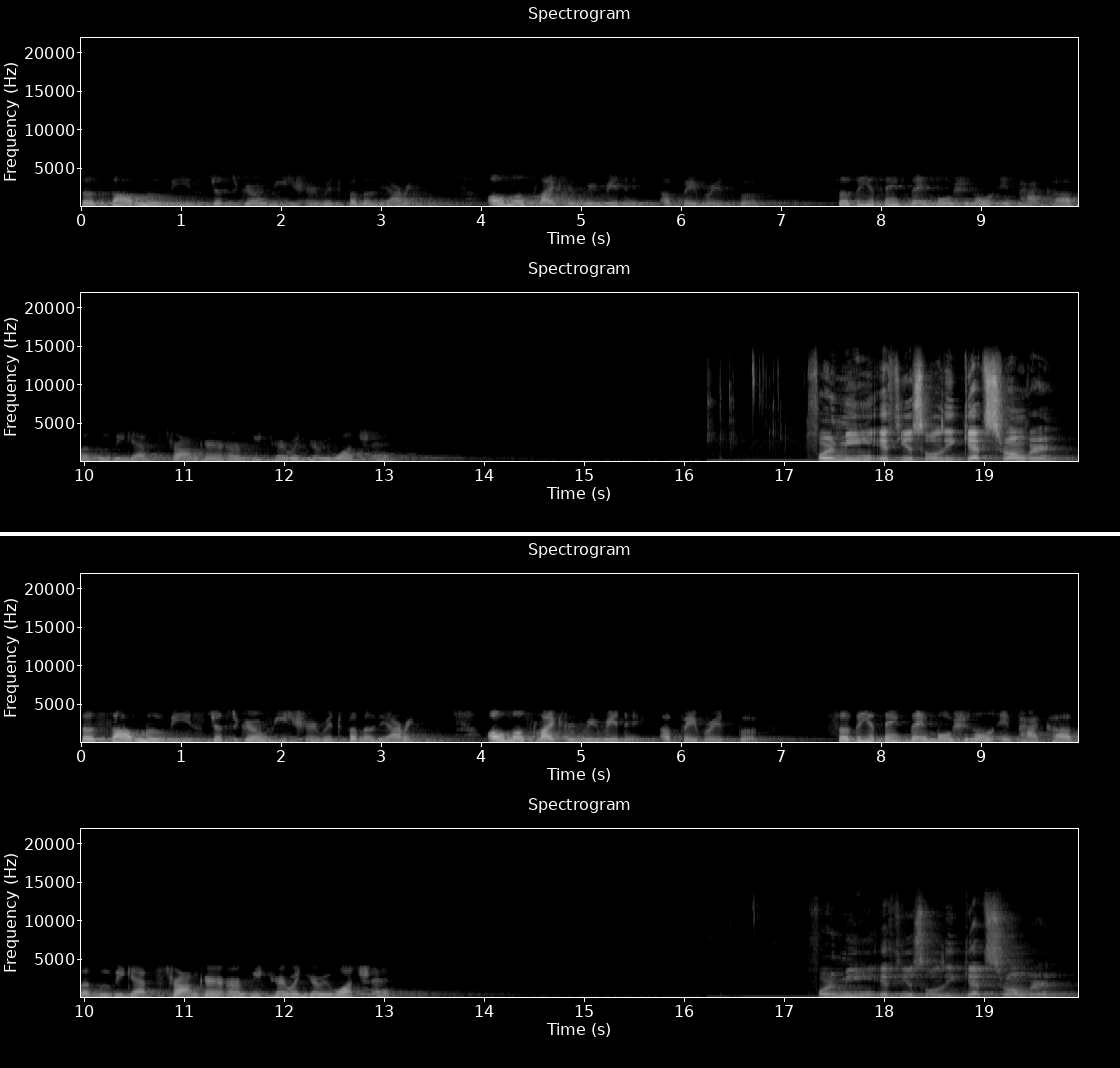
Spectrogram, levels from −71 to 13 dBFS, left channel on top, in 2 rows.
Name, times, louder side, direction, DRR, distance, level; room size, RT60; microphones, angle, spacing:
voice 1, 0.0-3.5 3.8-6.8 7.6-13.1, right 4 dB, 45° right, 14 dB, 0.6 m, -30 dB
voice 2, 17.2-19.8, left 10 dB, 90° left, 16 dB, 0.6 m, -26 dB
15.0 x 7.9 x 7.7 m, 2.5 s
head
